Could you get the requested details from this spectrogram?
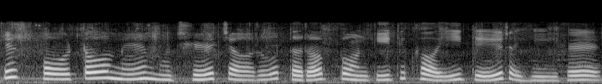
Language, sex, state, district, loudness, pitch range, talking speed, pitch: Hindi, female, Madhya Pradesh, Katni, -15 LUFS, 205-255 Hz, 110 wpm, 225 Hz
